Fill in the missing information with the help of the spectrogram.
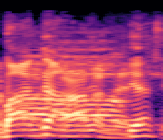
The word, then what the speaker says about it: Bogdanovich: Ingles and Bogdanovich, I hope I said it right. – Yep. Bogdanovich, yes.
